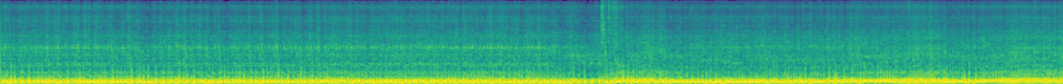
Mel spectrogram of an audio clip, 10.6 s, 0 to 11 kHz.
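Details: Honda Beat carb scooter bored to 130cc, 2+ years daily use, PE26 carb, slightly raised compression, racing exhaust, checked up for touring: deep, steady exhaust drone through revs, no knock or rattle; smooth, cool-running, healthy.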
